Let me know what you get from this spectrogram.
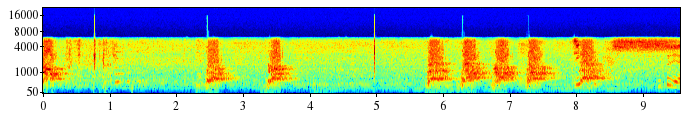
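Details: Pet dog barking at a robot vacuum cleaner and wanting to play: two short barks near the start, then a quick run of five clipped barks, over a steady low machine hum.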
